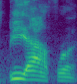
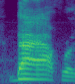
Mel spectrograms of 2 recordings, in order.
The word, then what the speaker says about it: Biafra: the i e sounds but it's B Afra because even myself even with my my my Southern you know say accent is like I get tongue tied and I say ba afro so it's ba afro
